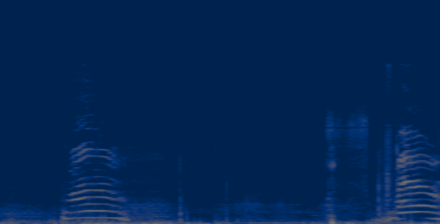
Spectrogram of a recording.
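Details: Indoors, Luna Bear, a blue-eyed female Bengal cat, lets out one clear rising-and-falling meow, then a pause and the start of a second meow over low room noise.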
